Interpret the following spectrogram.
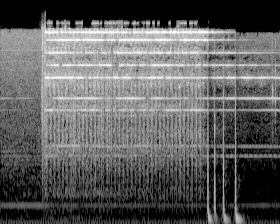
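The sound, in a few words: telephone ringing as call reaches a computer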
